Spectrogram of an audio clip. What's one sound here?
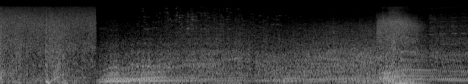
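Tyres skid on dirt.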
